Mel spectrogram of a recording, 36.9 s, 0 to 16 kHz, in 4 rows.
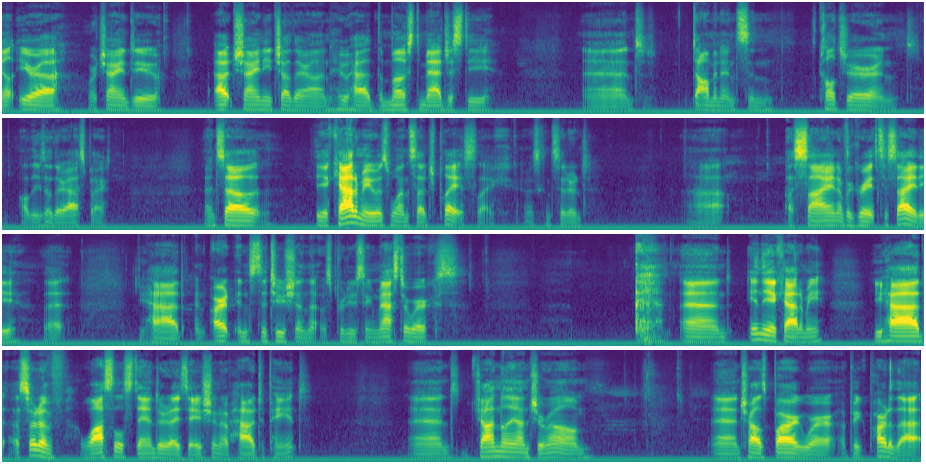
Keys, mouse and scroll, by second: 0.0 click, 0.2 click, 0.4 click, 1.5 [, 1.8 [, 2.4 click, 3.0 click, 3.6 click, 4.9 click, 5.4 click, 5.6 click, 8.0 click, 8.4 click, 9.1 [, 9.4 [, 10.1 click, 10.5 click, 10.9 click, 11.2 click, 11.4 click, 12.0 click, 12.5 click, 12.9 click, 13.4 click, 13.8 click, 14.2 click, 14.9 alt+click, 15.4 click, 16.5 click, 17.6 alt+click, 17.7 ], 18.0 ], 18.2 ], 18.5 click, 19.0 click, 21.7 alt+click, 22.0 [, 22.3 [, 22.5 [, 23.2 [, 24.8 click, 25.5 click, 26.2 click, 26.7 alt+click, 27.7 alt+click, 27.8 alt+click, 28.7 click, 29.2 alt+click, 29.5 ], 29.7 ], 30.9 click, 31.3 click, 31.9 click, 32.4 click, 32.7 click, 32.8 click, 33.7 alt+click, 33.7 click, 33.9 [.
